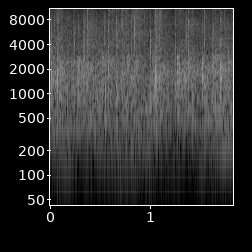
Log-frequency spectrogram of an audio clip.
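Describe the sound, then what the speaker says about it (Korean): Audience applause at a history museum talk concert, a steady wash of many hands clapping, moderately loud, with a voice faintly audible beneath it. "관장님한테도 크게 박수 한번 주시고요"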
